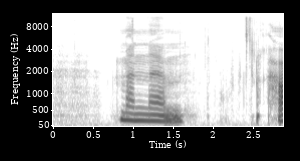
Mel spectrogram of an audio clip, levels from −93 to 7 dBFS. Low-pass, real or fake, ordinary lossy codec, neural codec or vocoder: 10.8 kHz; fake; none; vocoder, 24 kHz, 100 mel bands, Vocos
